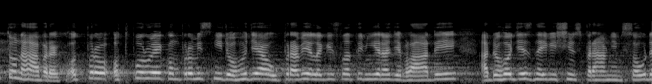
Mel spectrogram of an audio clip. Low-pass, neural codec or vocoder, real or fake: 7.2 kHz; none; real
